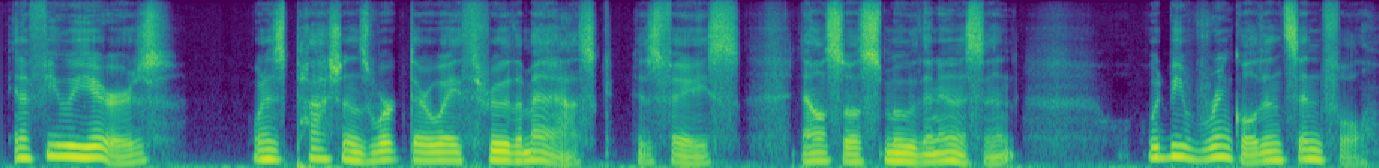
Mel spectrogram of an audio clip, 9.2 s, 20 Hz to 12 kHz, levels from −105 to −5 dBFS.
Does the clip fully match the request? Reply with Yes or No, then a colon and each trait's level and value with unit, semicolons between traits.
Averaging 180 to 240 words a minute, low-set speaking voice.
No: average, 165 wpm; low, 125 Hz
